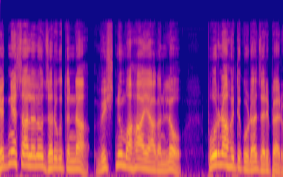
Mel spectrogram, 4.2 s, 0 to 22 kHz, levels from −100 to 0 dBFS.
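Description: Nothing in this bit of speech stands out as a technical fault, so there's nothing to flag here.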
